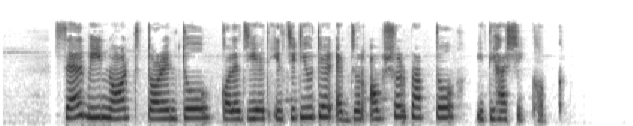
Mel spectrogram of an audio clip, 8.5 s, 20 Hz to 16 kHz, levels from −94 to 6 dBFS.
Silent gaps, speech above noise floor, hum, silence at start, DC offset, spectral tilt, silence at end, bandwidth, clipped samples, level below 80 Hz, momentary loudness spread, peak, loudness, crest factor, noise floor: none; 46 dB; none; 0.75 s; under 0.1%; -2 dB/octave; 1.2 s; 8.4 kHz; under 0.1%; -64 dBFS; 11 LU; -2 dBFS; -17 LUFS; 16 dB; -63 dBFS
